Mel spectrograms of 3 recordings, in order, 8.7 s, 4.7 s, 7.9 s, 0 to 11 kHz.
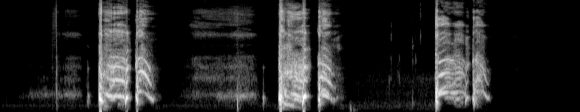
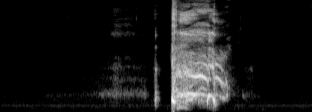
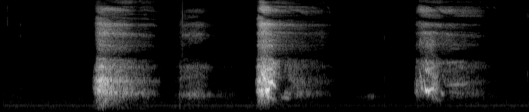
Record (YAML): three_cough_length: 8.7 s
three_cough_amplitude: 32768
three_cough_signal_mean_std_ratio: 0.36
cough_length: 4.7 s
cough_amplitude: 32768
cough_signal_mean_std_ratio: 0.34
exhalation_length: 7.9 s
exhalation_amplitude: 23077
exhalation_signal_mean_std_ratio: 0.3
survey_phase: beta (2021-08-13 to 2022-03-07)
age: 18-44
gender: Female
wearing_mask: 'No'
symptom_cough_any: true
smoker_status: Current smoker (e-cigarettes or vapes only)
respiratory_condition_asthma: false
respiratory_condition_other: false
recruitment_source: REACT
submission_delay: 1 day
covid_test_result: Negative
covid_test_method: RT-qPCR
influenza_a_test_result: Negative
influenza_b_test_result: Negative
